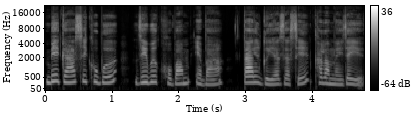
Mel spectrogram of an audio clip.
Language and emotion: Bodo, neutral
